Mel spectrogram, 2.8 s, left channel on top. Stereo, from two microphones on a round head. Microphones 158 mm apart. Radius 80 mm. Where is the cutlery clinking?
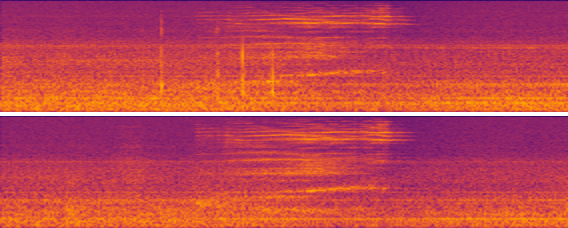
20° right (ahead or behind), 3 m.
